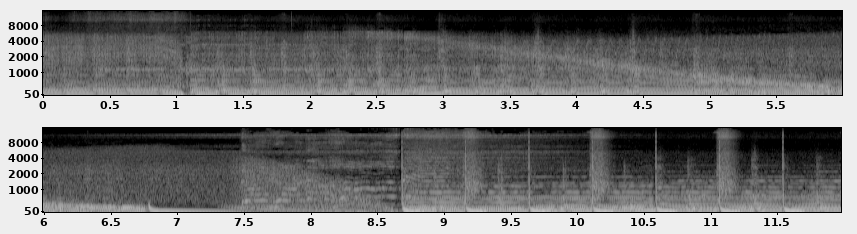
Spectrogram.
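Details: Loud pop-rock music with singing and a strong beat plays throughout, with a sweeping glissando near the middle and no animal voice.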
